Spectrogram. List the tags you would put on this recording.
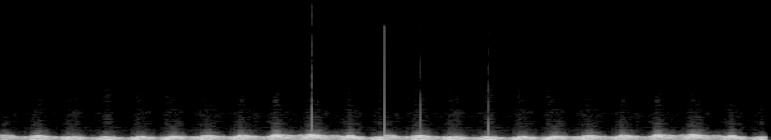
Sound effects > Electronic / Design
electronic
pad
pulse
synth

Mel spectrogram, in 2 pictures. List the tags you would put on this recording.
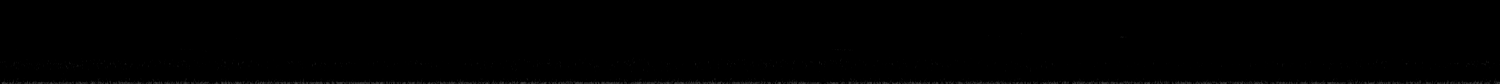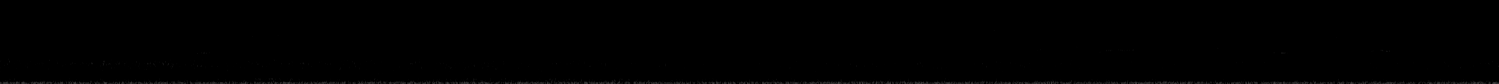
Soundscapes > Nature
field-recording
meadow
natural-soundscape
nature
raspberry-pi
soundscape

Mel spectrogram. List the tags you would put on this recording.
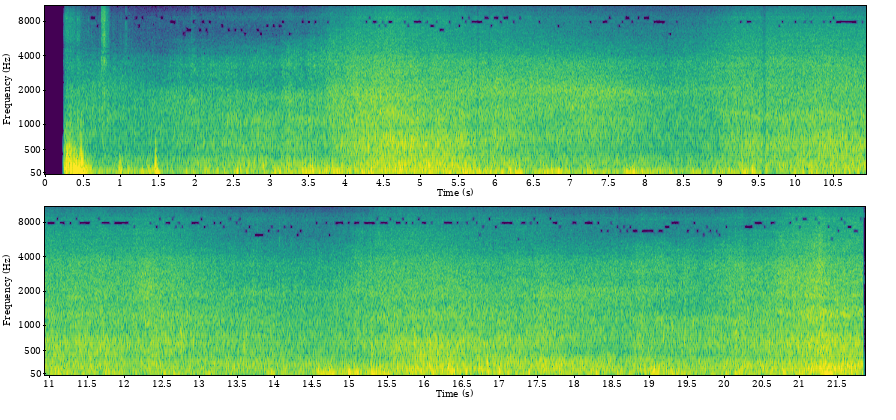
Soundscapes > Nature
beach
sea
shingle
southwold
waves

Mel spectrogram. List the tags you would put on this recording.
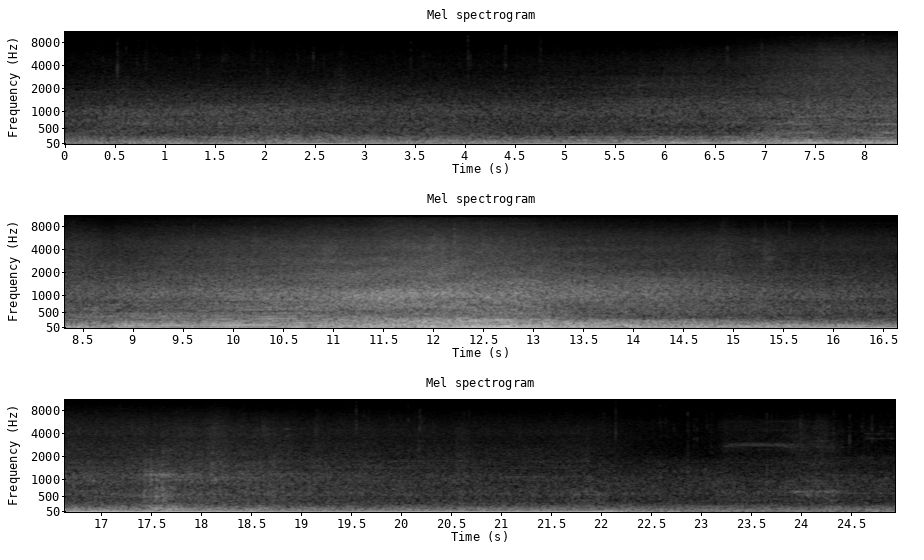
Sound effects > Vehicles
automobile
car
car-driving
drive
driving
engine
vehicle

